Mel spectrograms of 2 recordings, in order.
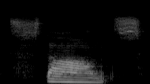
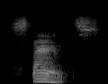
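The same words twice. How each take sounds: First: The vowel is a long 'ah' sound. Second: The vowel is a short sound. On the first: "in British English the long vowel sound R" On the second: "they use a short vowel sound"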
